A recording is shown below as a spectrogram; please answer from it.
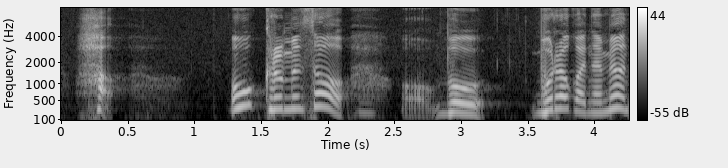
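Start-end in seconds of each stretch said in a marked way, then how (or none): none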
